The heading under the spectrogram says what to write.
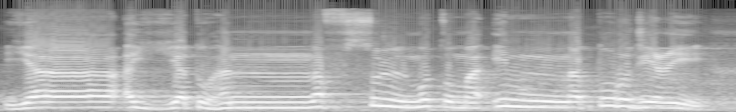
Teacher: और अगर इस आयत को हम मिलाकर पढ़ेंगे, या अय्यतुहन नफ्सुल मुतमइन्ना तुरजिई। अब अगर ता को रा से मिला देंगे तो ये हमज़ा जो है बीच में ये गिर जाएगा, इस हमज़ा को नहीं पढ़ा जाएगा।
